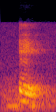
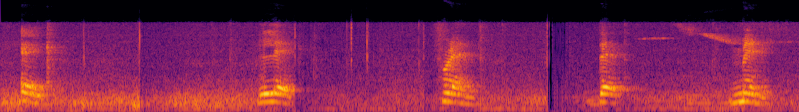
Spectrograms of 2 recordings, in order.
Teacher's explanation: For example, egg, leg, friend, dead, many. This sound is really short. The tongue is in the middle of the mouth, and the mouth is a little closed. E. Repeat after me. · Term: short vowel sound E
